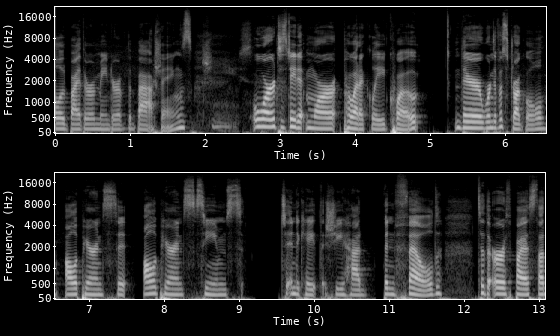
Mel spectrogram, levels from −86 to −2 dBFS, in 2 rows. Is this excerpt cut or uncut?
cut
